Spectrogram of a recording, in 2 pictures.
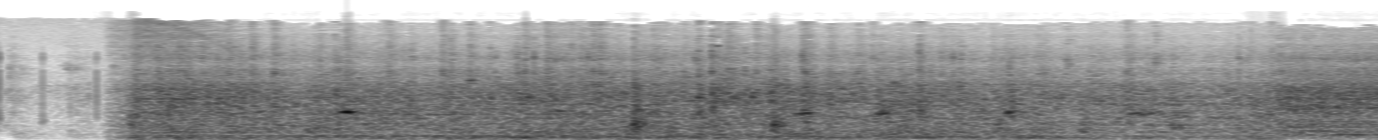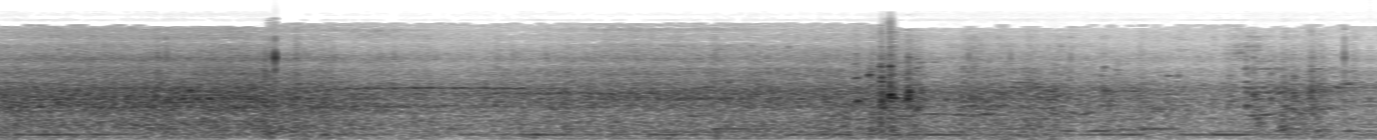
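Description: Bus engine and road noise heard from inside the moving bus: a steady low drone that starts abruptly about half a second in, with a steady hum joining about halfway.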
